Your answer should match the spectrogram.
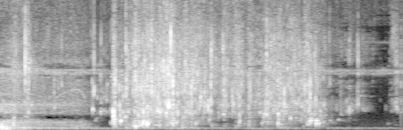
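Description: Shallow water splashing and sloshing as a fish is released by hand at the water's edge and swims off, with irregular small splashes that die away near the end.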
